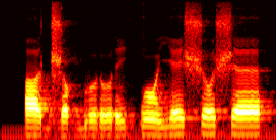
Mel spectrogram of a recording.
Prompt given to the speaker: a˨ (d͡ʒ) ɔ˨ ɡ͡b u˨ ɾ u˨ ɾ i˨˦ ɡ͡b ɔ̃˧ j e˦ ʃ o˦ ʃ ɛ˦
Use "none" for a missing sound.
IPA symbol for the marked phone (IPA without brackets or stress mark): d͡ʒ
